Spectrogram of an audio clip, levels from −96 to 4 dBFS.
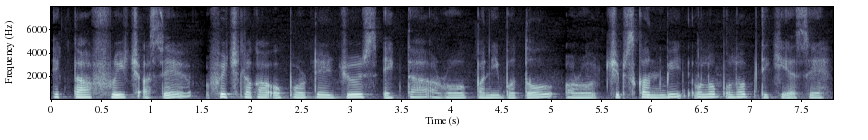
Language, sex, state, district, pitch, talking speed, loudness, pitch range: Nagamese, female, Nagaland, Dimapur, 205 Hz, 145 wpm, -20 LUFS, 185-215 Hz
